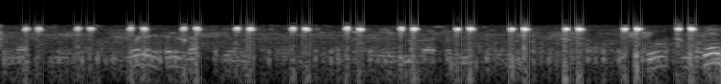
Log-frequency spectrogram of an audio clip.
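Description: Female common quail giving short, high paired notes, two quick chips repeated about every half second in a steady run, with faint low murmurs behind.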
